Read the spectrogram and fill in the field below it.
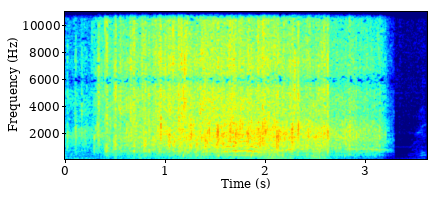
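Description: A large Harvard audience, many of them students, applauds steadily, a dense wash of many hands clapping that holds strong for about three seconds before cutting off abruptly into silence.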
